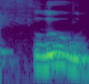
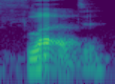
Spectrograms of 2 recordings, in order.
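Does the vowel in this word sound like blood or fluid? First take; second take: fluid; blood. First: The vowel sounds like the one in fluid. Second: The vowel sounds like the one in blood. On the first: The speaker calls it wrong. "We don't say flood" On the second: The speaker calls it right. "It's flood. ... It's like blood"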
